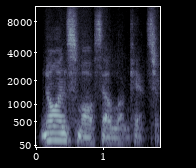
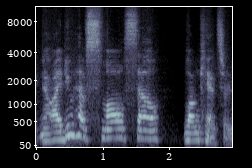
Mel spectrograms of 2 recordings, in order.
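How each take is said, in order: First: "non-small" pressed slow and lower, correcting himself; slow down and lean on "non-small" as the fix; correction stress on non-small. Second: Said in the usual way. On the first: Shown as a demonstration. Telling viewers his cancer type, "non-small" stressed to correct the slip.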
